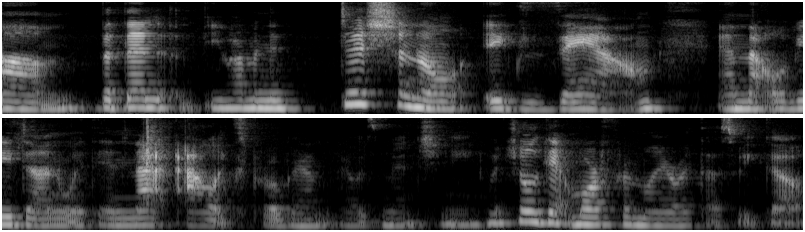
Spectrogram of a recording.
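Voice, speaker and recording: A woman speaks at a fairly quick pace. Her fairly high pitch comes with a bright, sharp tone. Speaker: college math instructor. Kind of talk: tutorial. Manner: fast.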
